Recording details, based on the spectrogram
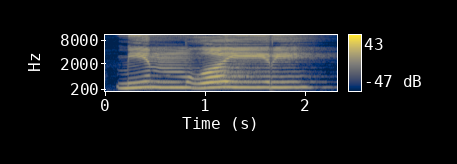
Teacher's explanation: Min ada hukum izhar halqi karena ada nun sukun bertemu dengan huruf halqi atau huruf tenggorokan yaitu gain. Maka cara bacanya nun sukun dibaca dengan jelas. Min ghairi ghai ada harfulin atau huruf lin sebab ada ya sukun sebelumnya baris fathah.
